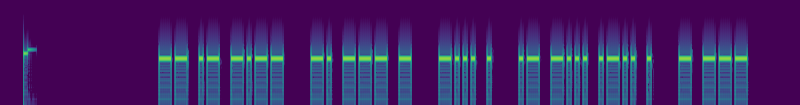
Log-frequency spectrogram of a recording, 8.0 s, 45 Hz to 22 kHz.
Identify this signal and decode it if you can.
Morse code, heard as a keyed tone, about 28 wpm, 700 Hz. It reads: MAY NOT BE ABLE TO
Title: Sets of 5 Words 30wpm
